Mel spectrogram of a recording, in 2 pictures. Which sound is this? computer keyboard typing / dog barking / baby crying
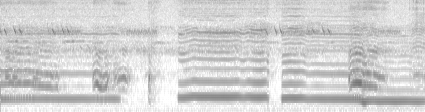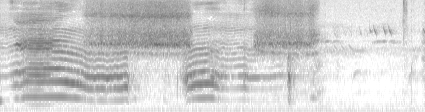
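baby crying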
